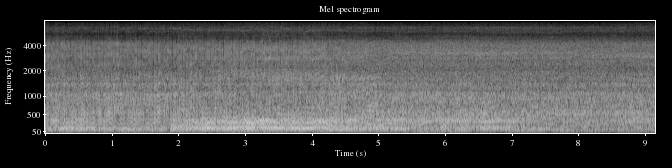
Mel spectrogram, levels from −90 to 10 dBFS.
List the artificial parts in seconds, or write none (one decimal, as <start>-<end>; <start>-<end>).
0.0-4.5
